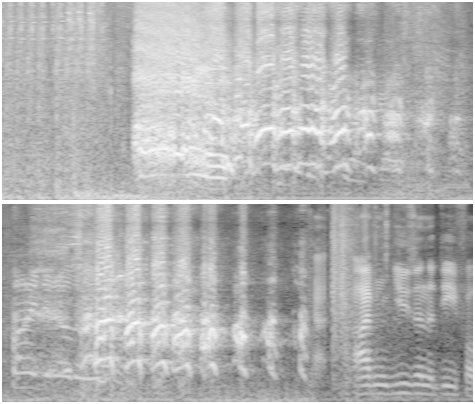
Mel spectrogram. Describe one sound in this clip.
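A young man shouts with animation close to a microphone.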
